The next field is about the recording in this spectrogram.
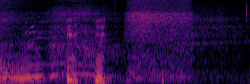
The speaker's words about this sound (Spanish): bueno, eso que suena por ahí, el gato, el gato Brembo. Si esto, se, corta, es el gato que ha tirado un cable o algo, que está aquí.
